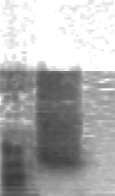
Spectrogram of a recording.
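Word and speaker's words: ش: It's simply ash, as in the English word ashes.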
